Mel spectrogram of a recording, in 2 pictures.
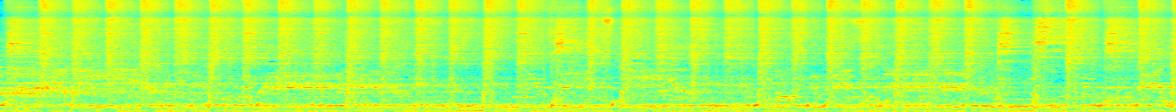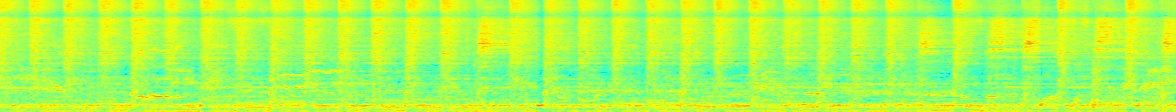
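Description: Metal band playing live at full volume through a club PA: distorted electric guitars and bass over a fast, steady drum beat.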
